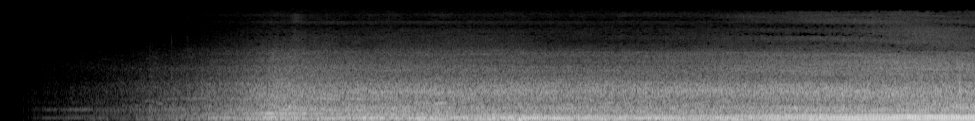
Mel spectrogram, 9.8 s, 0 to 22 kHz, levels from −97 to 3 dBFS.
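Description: From 0.0 to 2.75 s the fade-in shows truncation distortion, which fits a 12-bit stage without dither. It is gritty, worst until 1.47 s, with roughness that eases as the level rises, unlike steady noise.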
